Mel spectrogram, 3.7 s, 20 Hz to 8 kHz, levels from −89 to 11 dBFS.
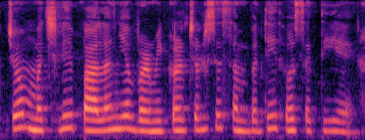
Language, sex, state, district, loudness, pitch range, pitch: Hindi, female, Tripura, West Tripura, -18 LUFS, 220-265 Hz, 235 Hz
